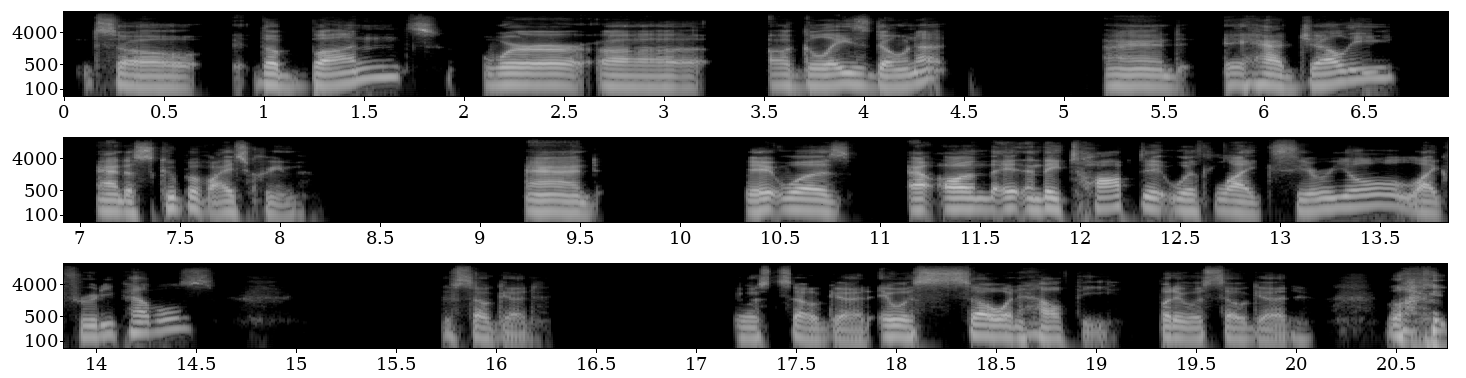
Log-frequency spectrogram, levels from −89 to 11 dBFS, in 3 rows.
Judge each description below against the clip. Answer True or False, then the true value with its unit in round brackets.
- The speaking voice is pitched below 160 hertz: True (135 Hz)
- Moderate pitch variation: True (3.5 semitones)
